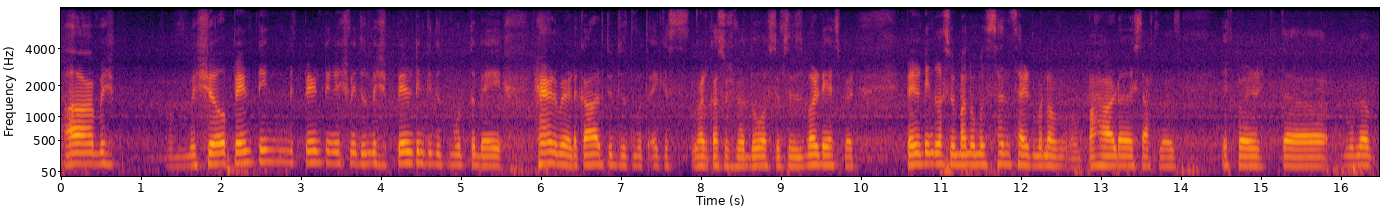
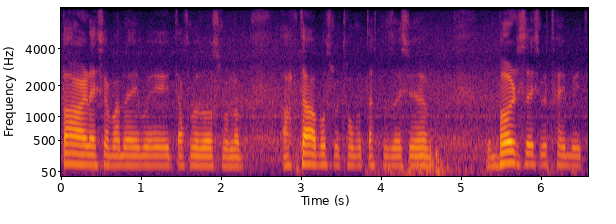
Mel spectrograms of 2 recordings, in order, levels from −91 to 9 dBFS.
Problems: constant background noise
